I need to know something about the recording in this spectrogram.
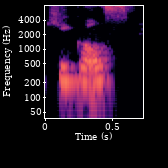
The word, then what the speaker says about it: Kekos: Brace yourself because introducing Brooke Kekos. I hope I pronounced your last name correctly.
